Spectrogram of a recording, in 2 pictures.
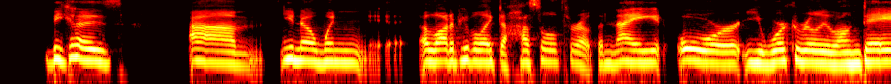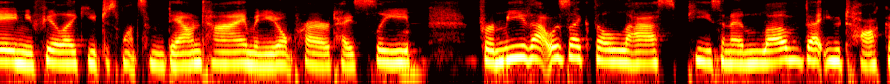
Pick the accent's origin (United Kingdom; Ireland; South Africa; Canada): Canada; now in Los Angeles, United States; I'm originally from Canada. Okay. But I moved to LA.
